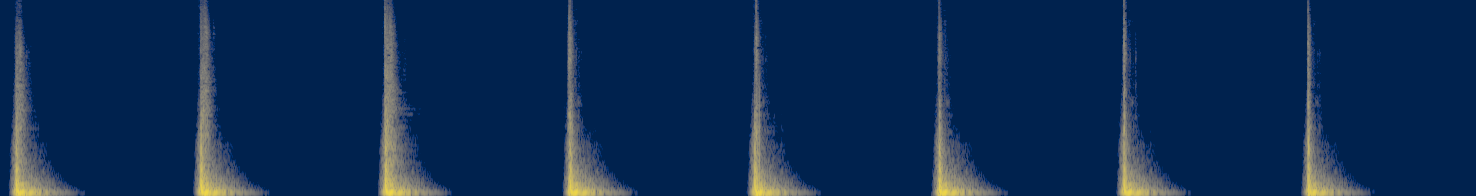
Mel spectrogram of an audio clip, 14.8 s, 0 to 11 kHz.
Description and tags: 8 new thump sounds with more high freq-components.
Slammend the door of my washing machine with a contact mic attached for higher frequencies.
The low end sound used is thump no.2 from the previously uploaded "AlmostThereThumps"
